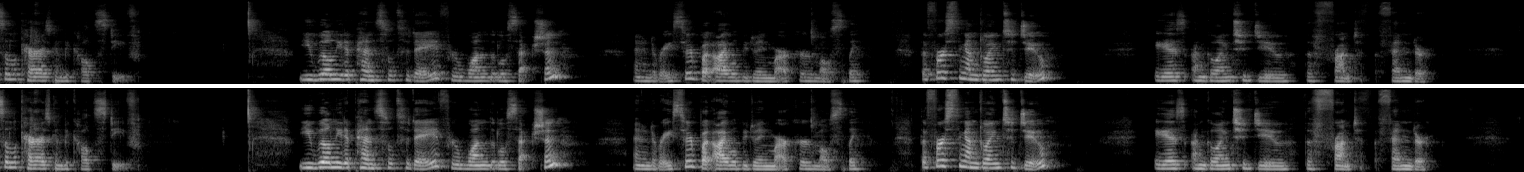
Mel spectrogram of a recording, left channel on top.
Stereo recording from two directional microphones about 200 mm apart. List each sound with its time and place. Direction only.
0.0 s speech: 55° right (ahead or behind)
2.4 s speech: 45° right (ahead or behind)
11.5 s speech: 45° right (ahead or behind)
